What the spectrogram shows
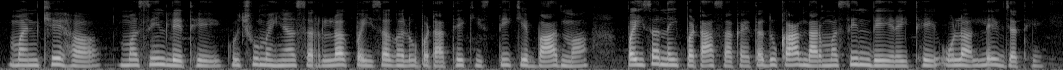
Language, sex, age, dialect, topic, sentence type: Chhattisgarhi, female, 18-24, Western/Budati/Khatahi, banking, statement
